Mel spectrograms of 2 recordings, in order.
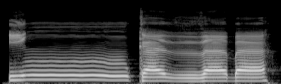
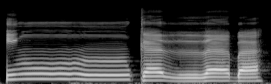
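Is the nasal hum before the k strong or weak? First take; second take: strong; strong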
